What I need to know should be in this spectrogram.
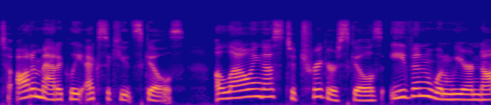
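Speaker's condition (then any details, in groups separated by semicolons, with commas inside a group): No condition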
